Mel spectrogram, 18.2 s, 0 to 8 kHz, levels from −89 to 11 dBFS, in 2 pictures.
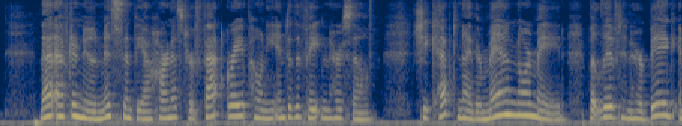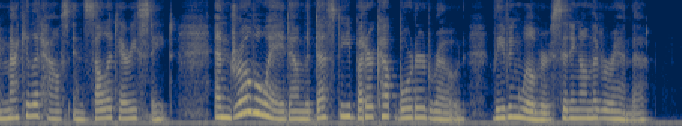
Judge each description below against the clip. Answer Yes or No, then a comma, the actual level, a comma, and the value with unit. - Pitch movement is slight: No, average, 4.7 semitones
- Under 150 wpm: Yes, average, 140 wpm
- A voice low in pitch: No, high, 205 Hz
